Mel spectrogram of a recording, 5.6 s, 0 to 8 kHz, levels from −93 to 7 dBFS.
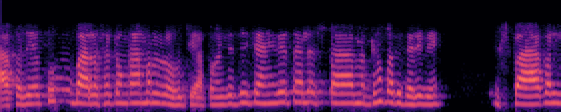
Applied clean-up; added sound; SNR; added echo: neural mask model Resemble Enhance denoiser.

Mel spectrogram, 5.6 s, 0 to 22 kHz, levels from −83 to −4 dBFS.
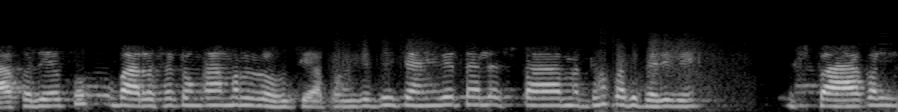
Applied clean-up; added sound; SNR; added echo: neural separator model SepFormer DNS4.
